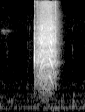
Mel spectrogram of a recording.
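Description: A Tecepo cordless impact driver running in reverse, giving one short whirring burst of about a third of a second in a quiet room.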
